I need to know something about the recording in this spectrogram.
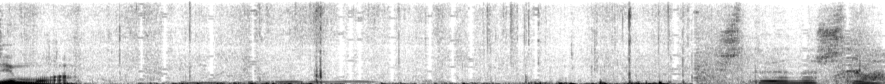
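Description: Footsteps crunch on dry pine needles and twigs.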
